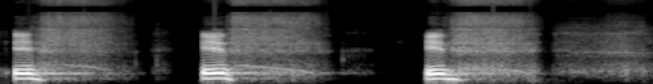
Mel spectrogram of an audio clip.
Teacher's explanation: بطن الشفة، من بطن الشفة، فالفاء مع طرف الثنايا المشرفة، يعني بطن الشفة تخرج منه الفاء إذا التقت بطن الشفة مع الثنايا العليا المشرفة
